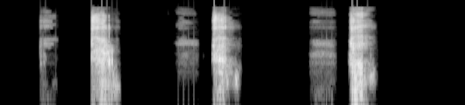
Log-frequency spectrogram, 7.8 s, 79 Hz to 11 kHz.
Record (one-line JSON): {"exhalation_length": "7.8 s", "exhalation_amplitude": 31424, "exhalation_signal_mean_std_ratio": 0.27, "survey_phase": "beta (2021-08-13 to 2022-03-07)", "age": "45-64", "gender": "Female", "wearing_mask": "No", "symptom_cough_any": true, "symptom_runny_or_blocked_nose": true, "symptom_shortness_of_breath": true, "symptom_fatigue": true, "smoker_status": "Ex-smoker", "respiratory_condition_asthma": true, "respiratory_condition_other": false, "recruitment_source": "Test and Trace", "submission_delay": "2 days", "covid_test_method": "RT-qPCR", "covid_ct_value": 21.2, "covid_ct_gene": "ORF1ab gene"}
